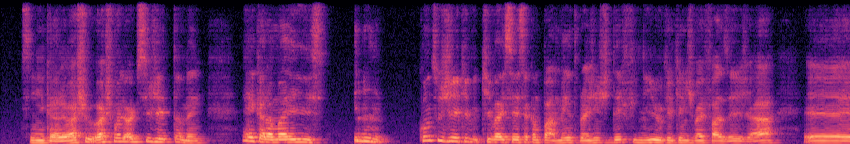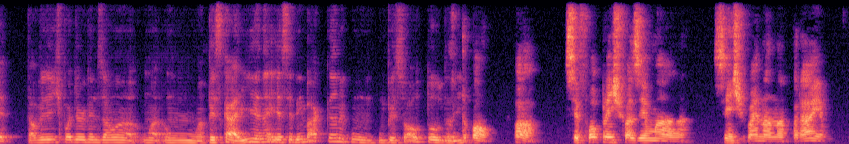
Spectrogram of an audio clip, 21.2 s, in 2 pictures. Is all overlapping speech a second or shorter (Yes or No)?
Yes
